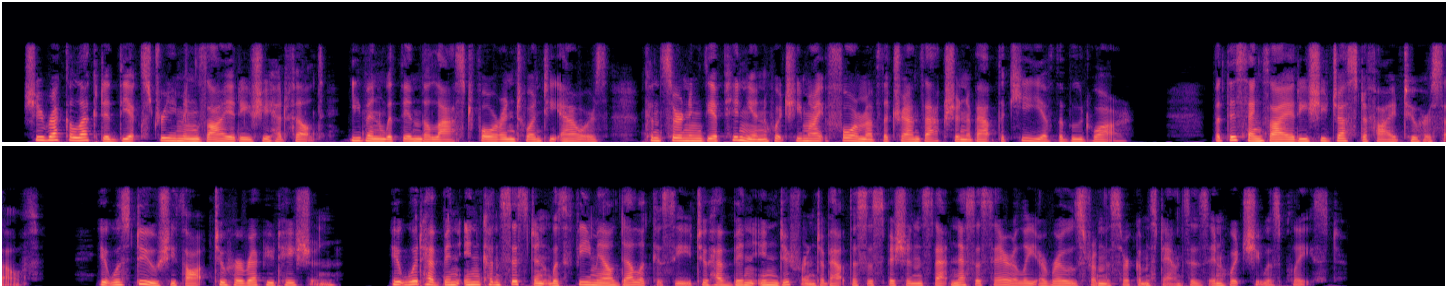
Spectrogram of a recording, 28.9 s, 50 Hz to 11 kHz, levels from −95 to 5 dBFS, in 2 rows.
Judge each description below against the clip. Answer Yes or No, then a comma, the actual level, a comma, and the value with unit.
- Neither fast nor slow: Yes, average, 150 wpm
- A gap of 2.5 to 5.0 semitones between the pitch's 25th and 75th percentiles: Yes, average, 3.4 semitones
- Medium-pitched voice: Yes, medium, 170 Hz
